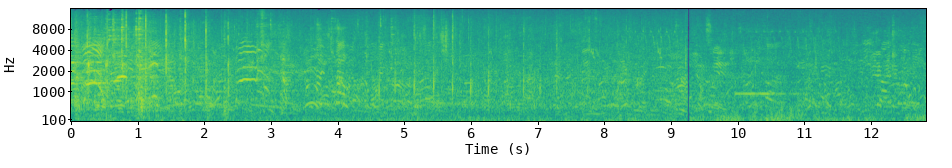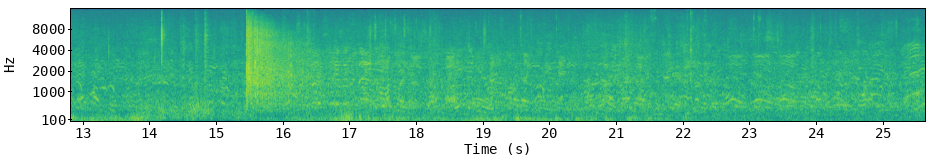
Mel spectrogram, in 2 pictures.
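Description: A crowd of spectators cheers and chatters outdoors.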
